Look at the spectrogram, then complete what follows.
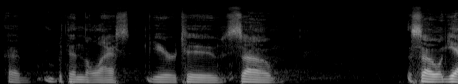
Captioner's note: none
